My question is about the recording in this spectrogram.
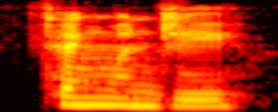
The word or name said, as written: Tengmunji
